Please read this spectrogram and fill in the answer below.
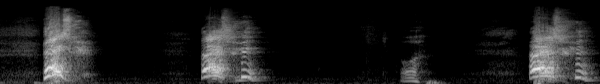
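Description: A young man sneezing three times in a row, about two seconds apart, loud and sharp, with a short voiced sound just before the third sneeze.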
